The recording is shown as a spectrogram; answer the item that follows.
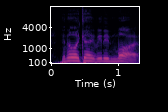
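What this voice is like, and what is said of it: Poor imitation of another person's voice. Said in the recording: “I'm not even going to try doing a walk. I started there. ... that was a pretty bad impression.”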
